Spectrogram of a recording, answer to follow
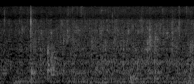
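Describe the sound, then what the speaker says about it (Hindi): Chicken and onions fry in a pan, giving a steady, fairly quiet sizzle with a few small pops and no talking. "अब इस लेवल पे हम इसके अंदर चिकन डालेंगे, साथ साथ हमारा चिकन भी फ्राई हो जाएगा"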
